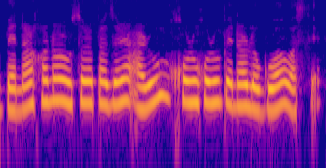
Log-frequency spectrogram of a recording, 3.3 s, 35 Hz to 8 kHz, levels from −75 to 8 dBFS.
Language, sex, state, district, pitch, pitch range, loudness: Assamese, female, Assam, Kamrup Metropolitan, 280 Hz, 250-295 Hz, -12 LUFS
